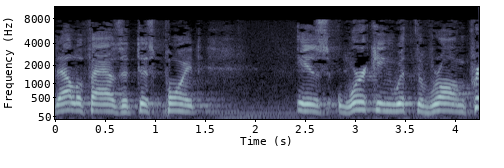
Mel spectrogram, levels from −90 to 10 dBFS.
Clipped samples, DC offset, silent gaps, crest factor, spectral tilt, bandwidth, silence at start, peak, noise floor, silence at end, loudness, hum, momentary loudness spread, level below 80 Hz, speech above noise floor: under 0.1%; under 0.1%; none; 20 dB; -5 dB/octave; 8 kHz; 0 s; -6 dBFS; -50 dBFS; 0 s; -25 LUFS; none; 5 LU; -58 dBFS; 26 dB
